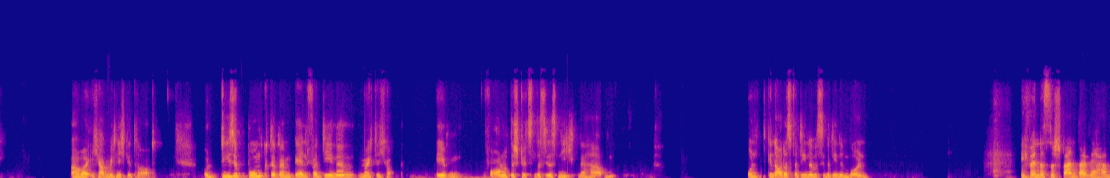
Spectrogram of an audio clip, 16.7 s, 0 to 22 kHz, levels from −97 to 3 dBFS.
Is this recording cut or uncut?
uncut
